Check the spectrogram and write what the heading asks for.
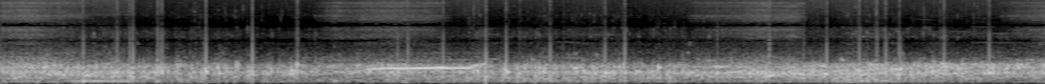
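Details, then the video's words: Whale at Ningaloo Reef, Western Australia, a World Heritage reef on a winter migratory route: a short, clear, level tonal call about a second long rises slightly at its end, set in dense crackling underwater noise with scattered sharp clicks. "Sound of Whales"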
